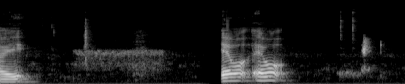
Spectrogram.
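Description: A man's voice in short spoken bursts, with faint clicks and a brief soft hiss in the gaps between words.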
